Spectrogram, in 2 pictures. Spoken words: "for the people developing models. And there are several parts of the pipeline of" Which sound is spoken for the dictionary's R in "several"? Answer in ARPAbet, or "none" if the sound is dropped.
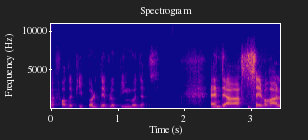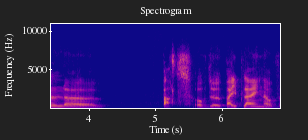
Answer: R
